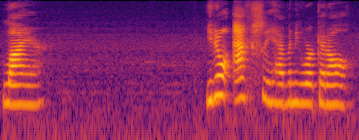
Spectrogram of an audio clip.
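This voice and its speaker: A woman's voice: high-pitched, fairly even intonation, normal speed, bright, forceful tone, pitched above the performer's own voice. A woman voicing an earnest, insistent young female servant with a big-sisterly air, in a visual novel reading. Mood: teasing. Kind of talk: visual novel read-aloud character voice.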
